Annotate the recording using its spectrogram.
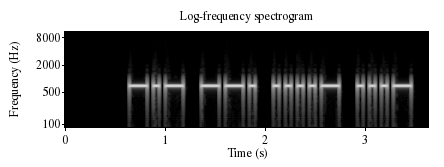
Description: Morse code, heard as a keyed tone, about 20 wpm, 700 Hz. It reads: KG4V
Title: USA Call Signs - 6 Characters - 8x Character Spacing - 20wpm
